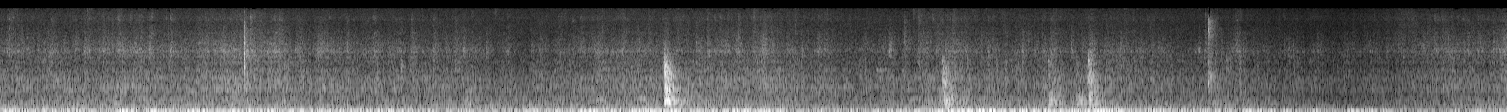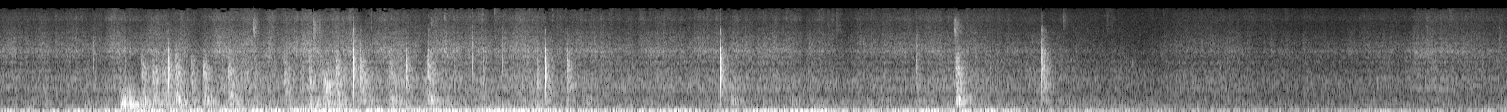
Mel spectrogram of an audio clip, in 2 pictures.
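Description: Steady rain with scattered sharp drips and splats from water running off a corrugated roof edge. The rain thickens for a few seconds around the middle.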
